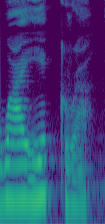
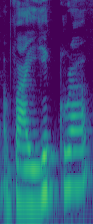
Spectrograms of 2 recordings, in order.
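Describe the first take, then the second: First: The word begins with a W sound. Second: The word begins with a V sound. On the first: "or a W" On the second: "it can be pronounced as a V"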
